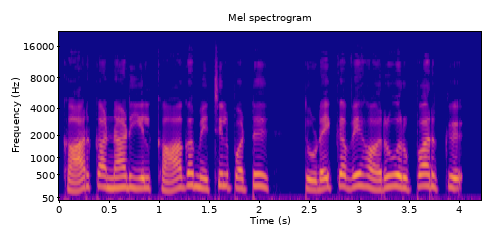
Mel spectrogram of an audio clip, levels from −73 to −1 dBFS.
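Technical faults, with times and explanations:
Nothing stood out as a technical fault on listening to this speech recording.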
